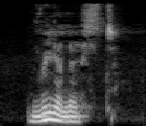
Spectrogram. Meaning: An advocate of realism; one who believes that matter, objects etc. have real existence beyond our perception of them
- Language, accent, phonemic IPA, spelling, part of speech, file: English, Southern England, /ˈɹɪəlɪst/, realist, noun, LL-Q1860 (eng)-realist.wav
